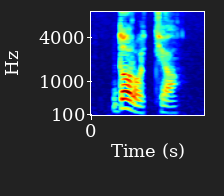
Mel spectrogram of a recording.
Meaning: a female given name, equivalent to English Dorothy, 'the gift of God'
- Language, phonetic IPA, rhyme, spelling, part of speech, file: Hungarian, [ˈdorocːɒ], -cɒ, Dorottya, proper noun, Hu-Dorottya.ogg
